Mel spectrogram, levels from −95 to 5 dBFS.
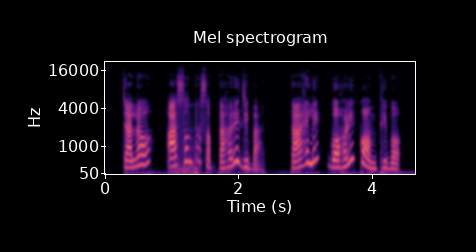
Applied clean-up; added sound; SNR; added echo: neural mask model DeepFilterNet 3.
